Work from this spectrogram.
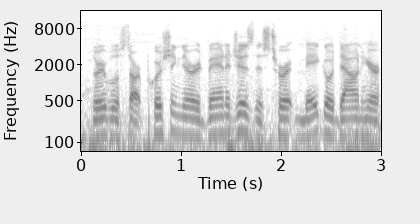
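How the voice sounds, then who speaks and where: A man talks at a very fast pace in an animated, excited tone and a medium pitch. Music plays in the background. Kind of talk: esports play-by-play commentary. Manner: animated, fast play-by-play; excited, rapid-fire calls of fights.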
